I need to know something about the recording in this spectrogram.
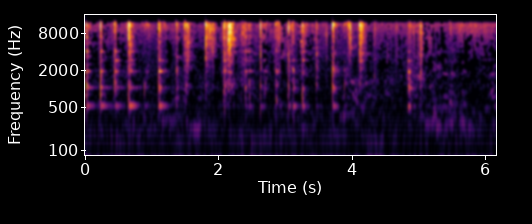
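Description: Metal spoon clinking rapidly and unevenly against a stainless steel mixing bowl as okonomiyaki batter is stirred and scraped out, over the steady sizzle of the hot griddle. The clinking stops about five seconds in, leaving the sizzle.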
